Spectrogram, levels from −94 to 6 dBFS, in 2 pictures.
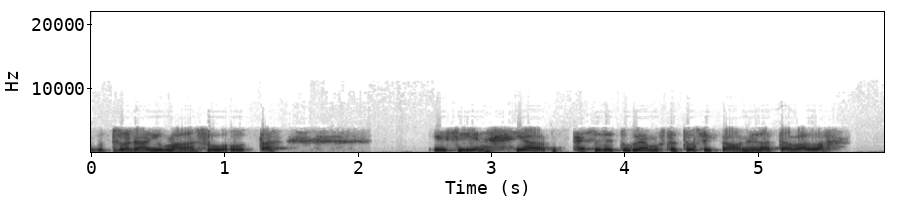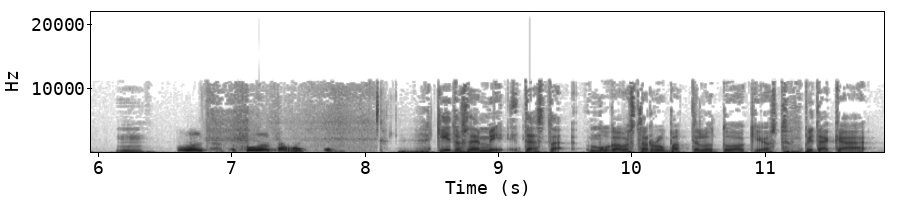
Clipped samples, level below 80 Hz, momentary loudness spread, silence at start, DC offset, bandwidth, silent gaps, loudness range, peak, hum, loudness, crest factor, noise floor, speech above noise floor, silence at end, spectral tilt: under 0.1%; -34 dBFS; 13 LU; 0 s; under 0.1%; 11.5 kHz; none; 4 LU; 0 dBFS; none; -14 LUFS; 14 dB; -45 dBFS; 32 dB; 0.15 s; -5 dB/octave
